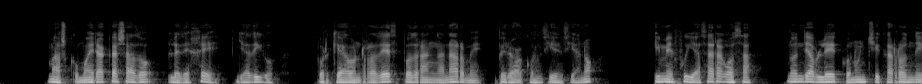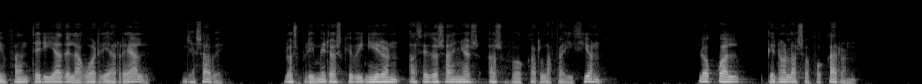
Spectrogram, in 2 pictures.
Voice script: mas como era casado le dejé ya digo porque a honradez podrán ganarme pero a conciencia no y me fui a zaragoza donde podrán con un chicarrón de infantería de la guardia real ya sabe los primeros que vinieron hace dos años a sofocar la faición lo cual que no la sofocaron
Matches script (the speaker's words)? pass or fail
fail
